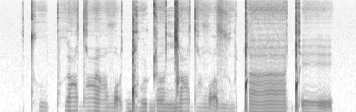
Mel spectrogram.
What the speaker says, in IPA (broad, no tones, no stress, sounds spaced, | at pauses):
tʰ ṳ pʰ ɯ dˤ eː ðˤ ḭ ɡ͡ǃ u ɖ ʌ ŋ͡ǀ ɯ dˤ ṳ ðˤ ḛ z ṳ ǃ aː ǃʼ eː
